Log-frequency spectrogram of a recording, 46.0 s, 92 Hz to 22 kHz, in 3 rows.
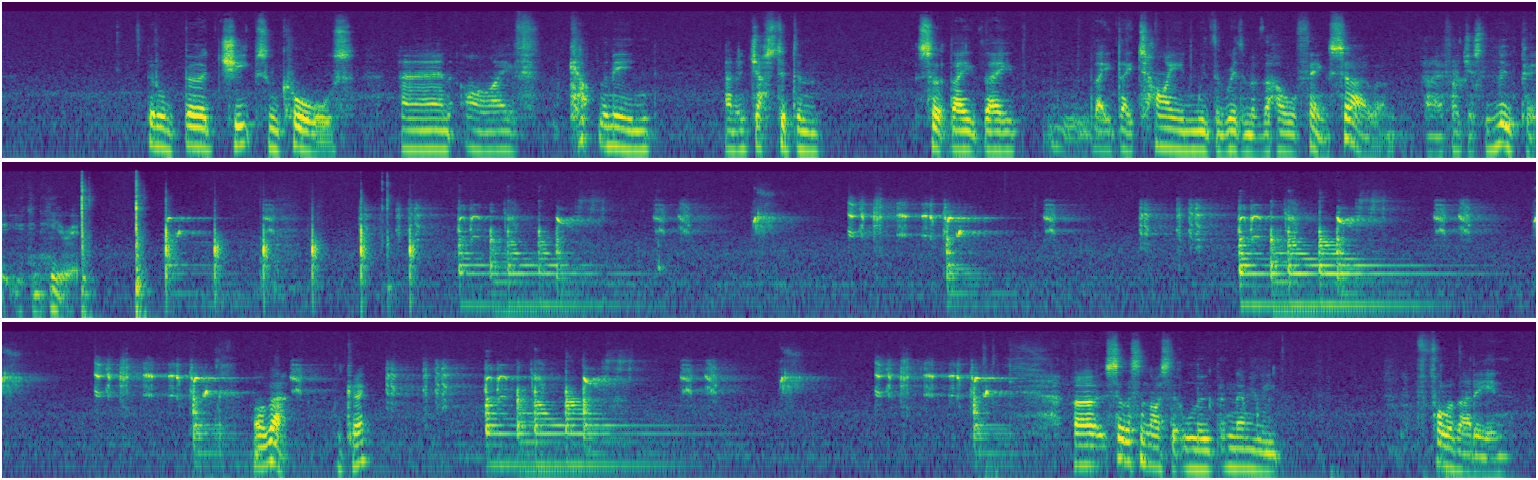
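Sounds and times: songbird chirps edited to beat: 17.0s - 18.3s, 19.0s - 41.0s.

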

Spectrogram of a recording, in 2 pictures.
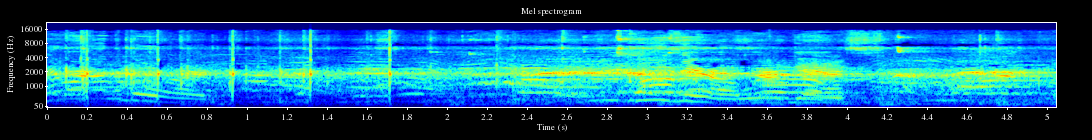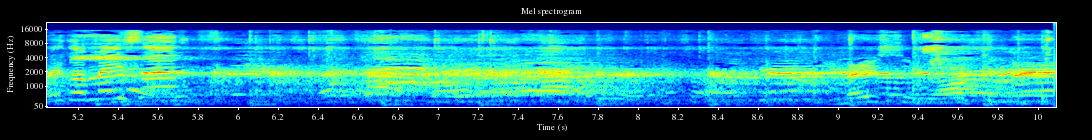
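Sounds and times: spectators' voices echoing: 0.0s - 10.0s.

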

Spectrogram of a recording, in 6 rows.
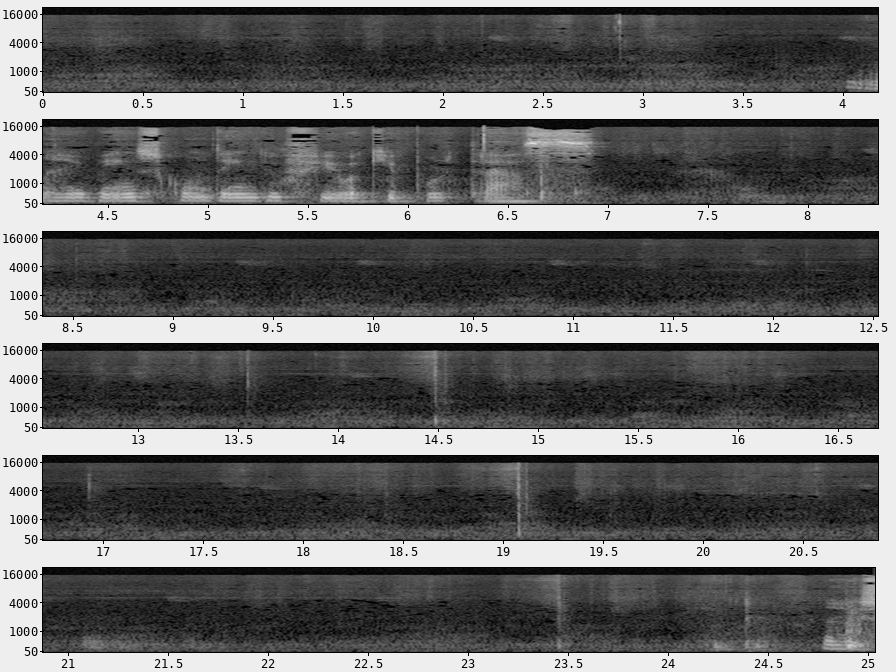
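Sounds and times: soft handling of crochet hook: 0.0s - 25.0s.

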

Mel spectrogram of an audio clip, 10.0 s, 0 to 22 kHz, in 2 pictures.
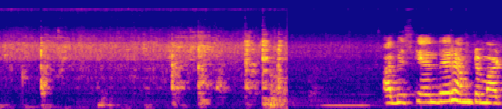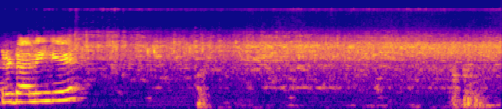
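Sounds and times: onions sizzling in hot oil: 0.0s - 10.0s.

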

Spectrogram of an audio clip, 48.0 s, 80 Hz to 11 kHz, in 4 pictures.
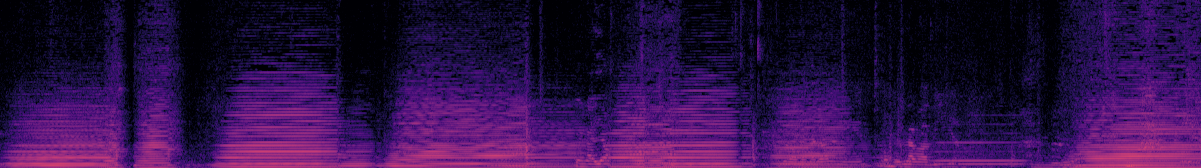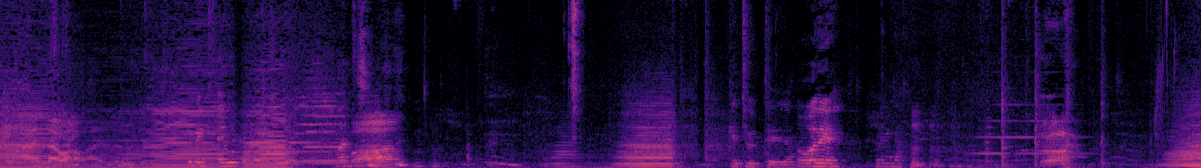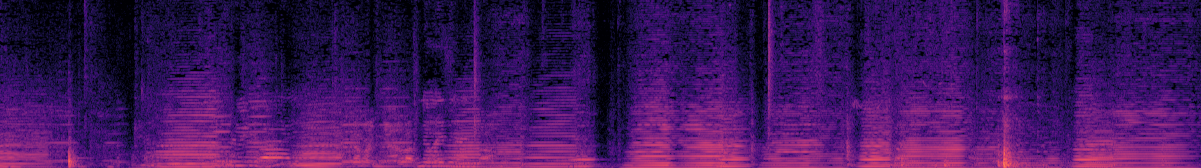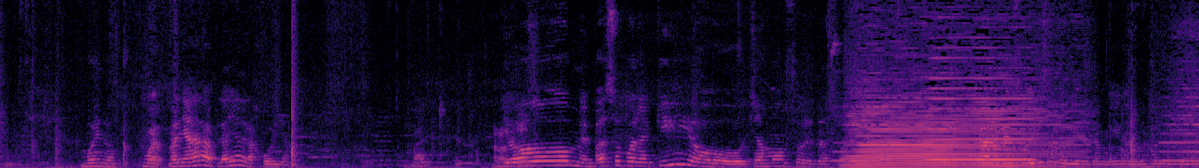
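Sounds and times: accordion playing chords: 0.0s - 16.1s, 17.3s - 19.4s, 21.6s - 36.4s, 43.9s - 48.0s.

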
